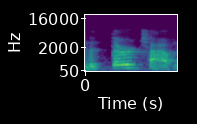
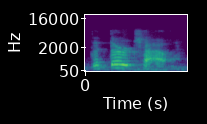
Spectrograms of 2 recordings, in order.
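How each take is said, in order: First: Third pushed a little louder; stress on third. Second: Put-on the third child said as a breathy whisper. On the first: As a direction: lean on the word third. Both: Shown as a demonstration. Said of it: "not the fourth".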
